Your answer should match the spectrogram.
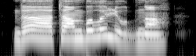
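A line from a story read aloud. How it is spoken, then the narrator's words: Wry snort. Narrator (Russian): хмыкнул дракон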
